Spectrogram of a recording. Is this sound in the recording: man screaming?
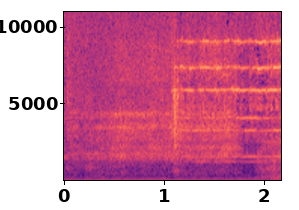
no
